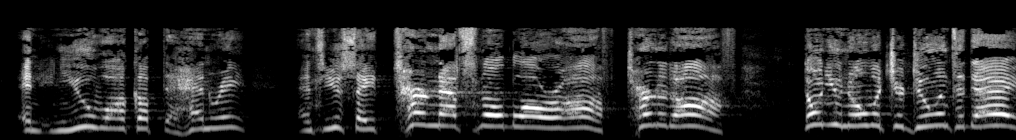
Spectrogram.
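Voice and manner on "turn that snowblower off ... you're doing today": put-on angry scolding, much higher pitched. Retelling someone scolding a man with a snowblower, imitating angry scolding. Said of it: "they are angry".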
